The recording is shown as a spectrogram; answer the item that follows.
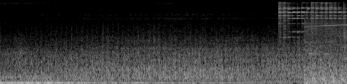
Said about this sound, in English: A police helicopter! We're saved!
